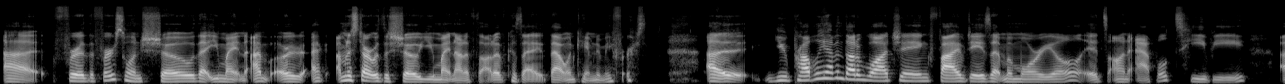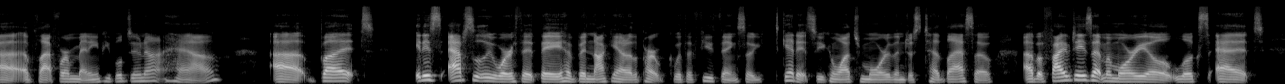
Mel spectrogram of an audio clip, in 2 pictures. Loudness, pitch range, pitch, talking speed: -22 LUFS, 120-170 Hz, 140 Hz, 225 wpm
